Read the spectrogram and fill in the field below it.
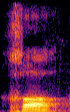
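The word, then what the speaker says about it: خ: So Kha is actually the closest throat letter to the mouth. The closest throat letter to the mouth. Kha, Kha. If you feel it, it's pronounced from the top part of the throat.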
